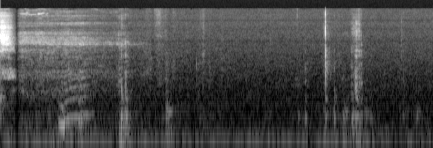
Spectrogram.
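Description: Faint handling of a plastic bread-bag clip being worked over a leather guitar strap onto a strap button, with a few light clicks, one about a second in and two close together near the end.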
